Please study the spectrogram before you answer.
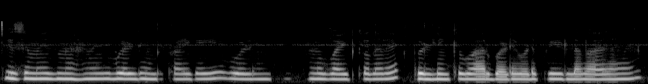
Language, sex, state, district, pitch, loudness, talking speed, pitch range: Hindi, female, Bihar, Saharsa, 250 Hz, -22 LUFS, 195 wpm, 245-255 Hz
